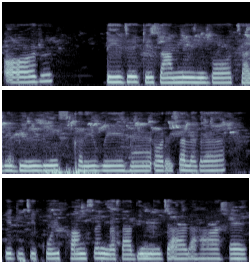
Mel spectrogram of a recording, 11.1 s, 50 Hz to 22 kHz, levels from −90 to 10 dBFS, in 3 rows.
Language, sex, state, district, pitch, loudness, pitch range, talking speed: Hindi, female, Bihar, Kishanganj, 225 Hz, -16 LUFS, 220-230 Hz, 130 wpm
